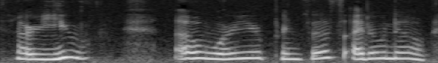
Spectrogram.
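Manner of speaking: amused, lifted voice with real laughter; playful laughing. Real, not acted. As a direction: ask it through a laugh. Laughing at own playful guess.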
